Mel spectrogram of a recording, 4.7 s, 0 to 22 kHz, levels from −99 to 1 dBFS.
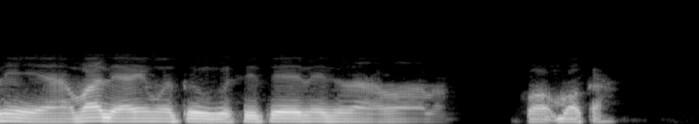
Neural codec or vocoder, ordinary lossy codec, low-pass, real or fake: none; none; 3.6 kHz; real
